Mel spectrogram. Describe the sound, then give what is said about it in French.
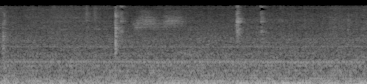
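A steady, deep rumble of a train rolling along rails, continuous and even, with a few faint higher clicks and squeaks over the low drone. “Le train avale les rails. Ça glisse. C'est doux.”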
